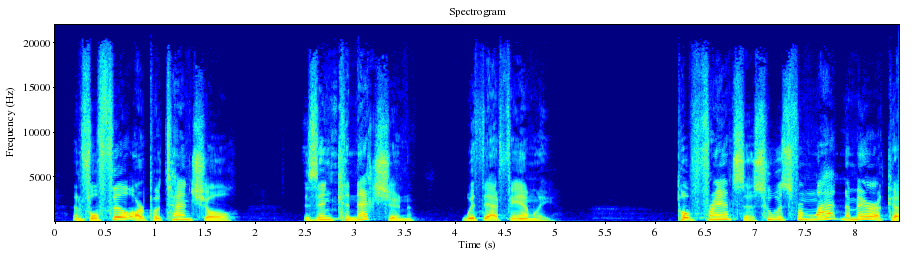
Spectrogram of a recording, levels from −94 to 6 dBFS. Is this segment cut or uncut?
uncut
